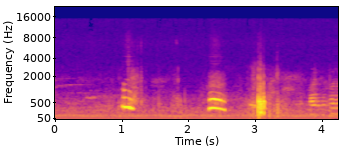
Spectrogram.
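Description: A newborn baby giving two short cries about a second apart, the first falling in pitch. A brief sharp noise follows near the end.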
